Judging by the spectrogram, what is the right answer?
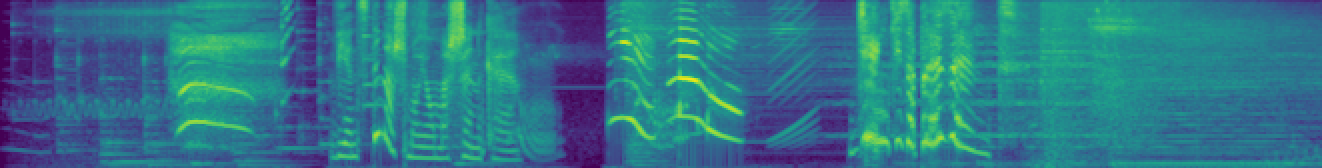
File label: Cartoon All 4 voices, female polish voice; Plum The Super Witch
